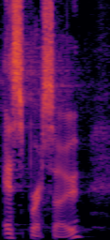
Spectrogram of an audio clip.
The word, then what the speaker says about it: espresso: was right and eventually I learned indeed that it was pronounced espresso and coffee lovers everywhere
